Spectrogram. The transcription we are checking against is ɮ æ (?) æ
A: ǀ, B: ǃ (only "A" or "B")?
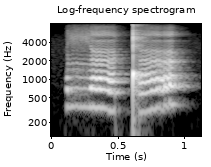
B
